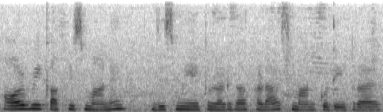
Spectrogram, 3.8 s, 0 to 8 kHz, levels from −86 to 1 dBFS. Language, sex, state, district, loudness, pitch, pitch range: Hindi, female, Punjab, Kapurthala, -19 LUFS, 220 Hz, 205-240 Hz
